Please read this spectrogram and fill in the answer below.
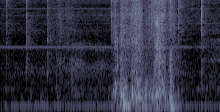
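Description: Mostly near silence, with a brief faint murmur of a man's voice a little past a second in.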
